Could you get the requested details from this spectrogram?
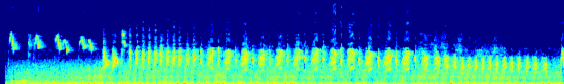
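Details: Long-tailed shrike lure song for trapping: several high paired whistles at first, then a long rapid run of scratchy repeated notes, roughly three per second, over a constant low rumbling background noise.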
